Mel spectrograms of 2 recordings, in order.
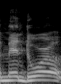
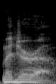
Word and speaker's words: Maduro: And I mean, we saw it with the Mandura like, am I pronouncing that right? With the Venezuelan um there was in what? Maduro.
